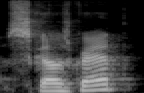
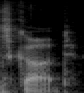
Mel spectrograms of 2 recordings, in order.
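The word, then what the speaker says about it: Skarsgård: He's portrayed obviously in the film by CGI and voiced by Bill uh Scarsgrad. How can I pronounce it that right? Scarsgard.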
